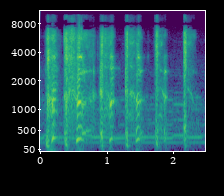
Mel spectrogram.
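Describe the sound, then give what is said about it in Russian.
An old man's coughing fit: many hoarse, voiced coughs in a rapid, uneven burst series, loud and with no talk around them. “хотел было сказать что-то еще, но зашелся в кашле. Я терпеливо дождался окончания приступа”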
